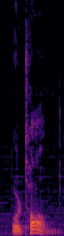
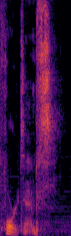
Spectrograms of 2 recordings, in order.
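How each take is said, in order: First: The second syllable sounds like 'Tom'. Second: The second syllable sounds like 'temps'. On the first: The speaker calls it right. "so it's for Tom" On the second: The speaker calls it wrong. "not four temps"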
